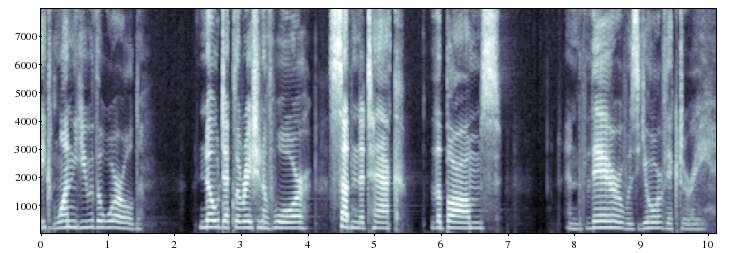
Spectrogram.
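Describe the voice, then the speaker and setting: A woman's voice: mid-range voice, level tone, dry recording, natural voice. Woman acting a dryly defiant elderly scientist, close-sounding. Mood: composed, resigned. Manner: measured, dryly sardonic, deliberate. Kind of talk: 1930s-style radio drama acting.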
